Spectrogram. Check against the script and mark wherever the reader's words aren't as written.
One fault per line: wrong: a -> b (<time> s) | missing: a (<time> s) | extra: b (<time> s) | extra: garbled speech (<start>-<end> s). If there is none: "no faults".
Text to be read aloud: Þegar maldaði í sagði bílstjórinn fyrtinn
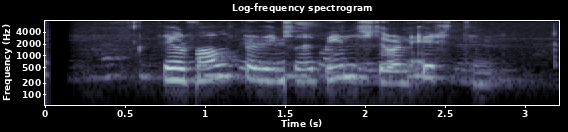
no faults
